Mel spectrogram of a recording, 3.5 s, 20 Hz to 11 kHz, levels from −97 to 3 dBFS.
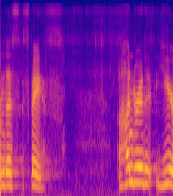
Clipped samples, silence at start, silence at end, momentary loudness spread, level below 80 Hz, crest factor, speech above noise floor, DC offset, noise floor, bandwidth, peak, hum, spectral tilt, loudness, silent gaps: under 0.1%; 0 s; 0 s; 16 LU; -62 dBFS; 18 dB; 40 dB; under 0.1%; -57 dBFS; 9.8 kHz; 0 dBFS; none; -6 dB/octave; -18 LUFS; none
